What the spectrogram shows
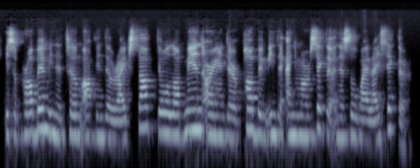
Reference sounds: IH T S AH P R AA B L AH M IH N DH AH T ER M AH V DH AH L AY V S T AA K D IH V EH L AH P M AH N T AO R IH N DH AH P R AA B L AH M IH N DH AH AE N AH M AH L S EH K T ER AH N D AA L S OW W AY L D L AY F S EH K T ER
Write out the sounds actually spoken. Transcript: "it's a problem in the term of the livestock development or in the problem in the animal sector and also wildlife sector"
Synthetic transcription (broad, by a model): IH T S AH P R AA B L AH M IH N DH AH T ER M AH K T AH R AY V S T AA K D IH W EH L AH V M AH N AO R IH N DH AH P R AA B L AH M IH N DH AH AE N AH M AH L S EH K T ER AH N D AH S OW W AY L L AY S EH K T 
